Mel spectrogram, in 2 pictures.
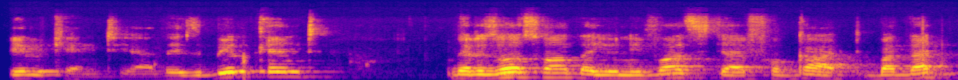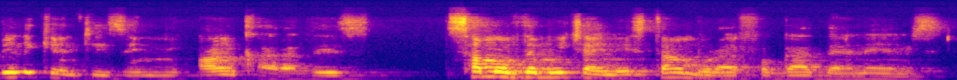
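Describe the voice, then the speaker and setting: A man interviewing someone in a casual chat, halting and repeating phrases as he puts his questions. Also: a little high, expressive, dark tone. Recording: roomy echo, far from the mic.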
